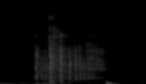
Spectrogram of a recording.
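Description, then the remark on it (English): A small six-sided die clatters across a hard tabletop in a quick burst of bright, rattling taps, ending with a soft thud as it settles. Fairly loud, with no voices. “Low die grabs them. One six-sided dice.”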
